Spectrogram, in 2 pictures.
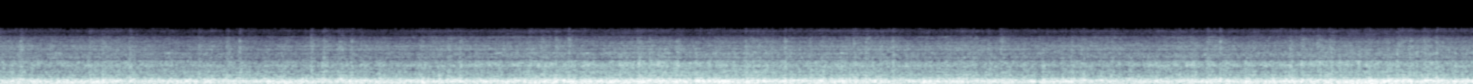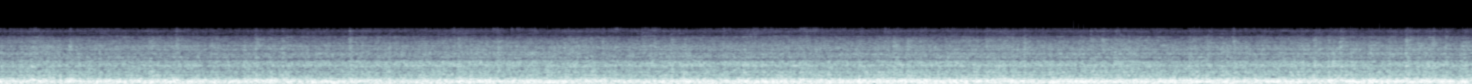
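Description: Norfolk Southern freight train of coal-loaded open-top hopper cars rolling steadily past, a continuous low rumble of wheels on rail.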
